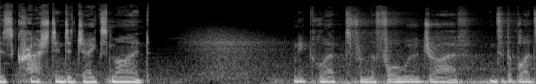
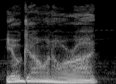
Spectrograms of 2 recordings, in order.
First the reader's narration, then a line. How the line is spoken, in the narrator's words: said Crow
